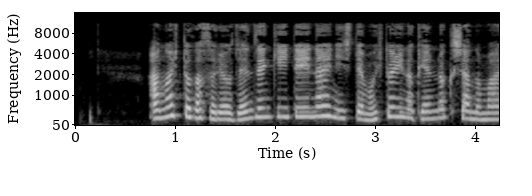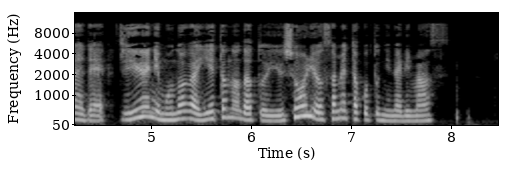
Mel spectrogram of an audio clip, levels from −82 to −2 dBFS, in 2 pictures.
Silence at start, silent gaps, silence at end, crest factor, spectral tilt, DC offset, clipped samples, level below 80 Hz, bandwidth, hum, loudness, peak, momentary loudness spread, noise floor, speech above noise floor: 0.75 s; none; 0.55 s; 22 dB; -3.5 dB/octave; under 0.1%; under 0.1%; -68 dBFS; 11.5 kHz; none; -24 LUFS; -2 dBFS; 7 LU; -58 dBFS; 34 dB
